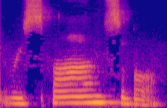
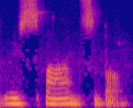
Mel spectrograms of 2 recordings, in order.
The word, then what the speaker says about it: responsible: But when this word becomes an adjective, the stress location changes. If you say she's very responsible, olive sock responsible.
